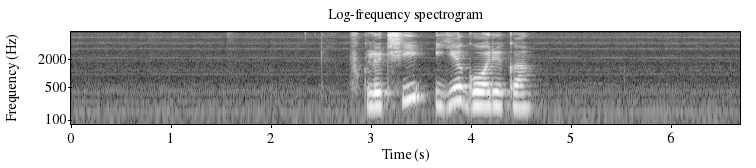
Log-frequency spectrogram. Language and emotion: Russian, neutral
